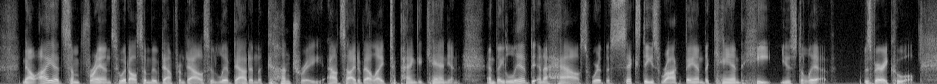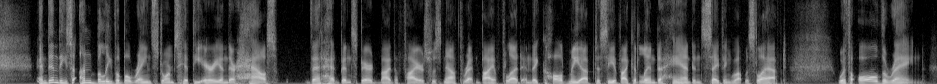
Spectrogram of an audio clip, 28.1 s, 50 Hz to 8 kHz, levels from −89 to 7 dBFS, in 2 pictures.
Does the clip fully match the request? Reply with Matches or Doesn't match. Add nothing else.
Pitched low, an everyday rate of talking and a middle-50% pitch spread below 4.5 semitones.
Doesn't match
